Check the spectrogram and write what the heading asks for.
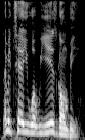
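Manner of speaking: hyping up his own reflection, tough and loud; thuggish affirmation. Shown as a demonstration. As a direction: talk to the mirror like a hard street guy. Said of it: "real thuggish".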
